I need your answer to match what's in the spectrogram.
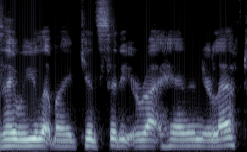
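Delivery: normal talking voice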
